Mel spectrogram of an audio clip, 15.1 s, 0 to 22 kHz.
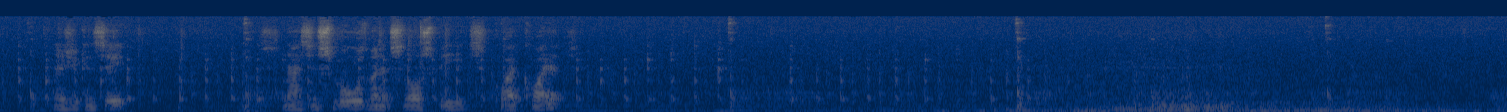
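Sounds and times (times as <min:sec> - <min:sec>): model steam engine running: 0:00.0 - 0:07.3
light mechanical ticking: 0:00.0 - 0:15.0
sharp clicks: 0:03.7 - 0:10.8
low hum: 0:09.6 - 0:15.0.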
